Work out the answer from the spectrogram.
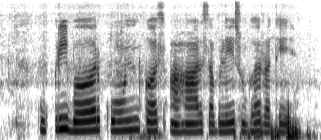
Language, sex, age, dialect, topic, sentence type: Chhattisgarhi, female, 18-24, Northern/Bhandar, agriculture, question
